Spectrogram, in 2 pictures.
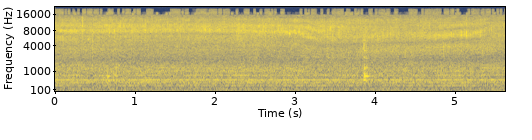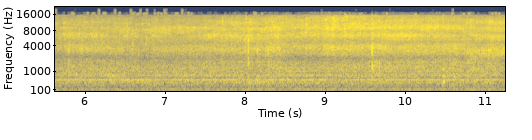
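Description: Sausage with peppers and onions frying in a pan for a homemade school cafeteria-style pizza: a steady, even crackling sizzle runs throughout at moderate level, with a few tiny pops and no talk.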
